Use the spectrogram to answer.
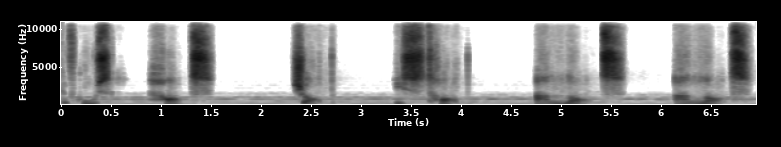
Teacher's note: And the O sounds in words like, of course, hot, job, stop, a lot. Round your lips slightly and then the sound is very British.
